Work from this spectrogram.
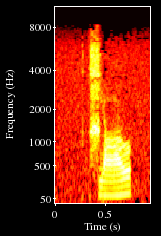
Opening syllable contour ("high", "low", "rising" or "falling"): rising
